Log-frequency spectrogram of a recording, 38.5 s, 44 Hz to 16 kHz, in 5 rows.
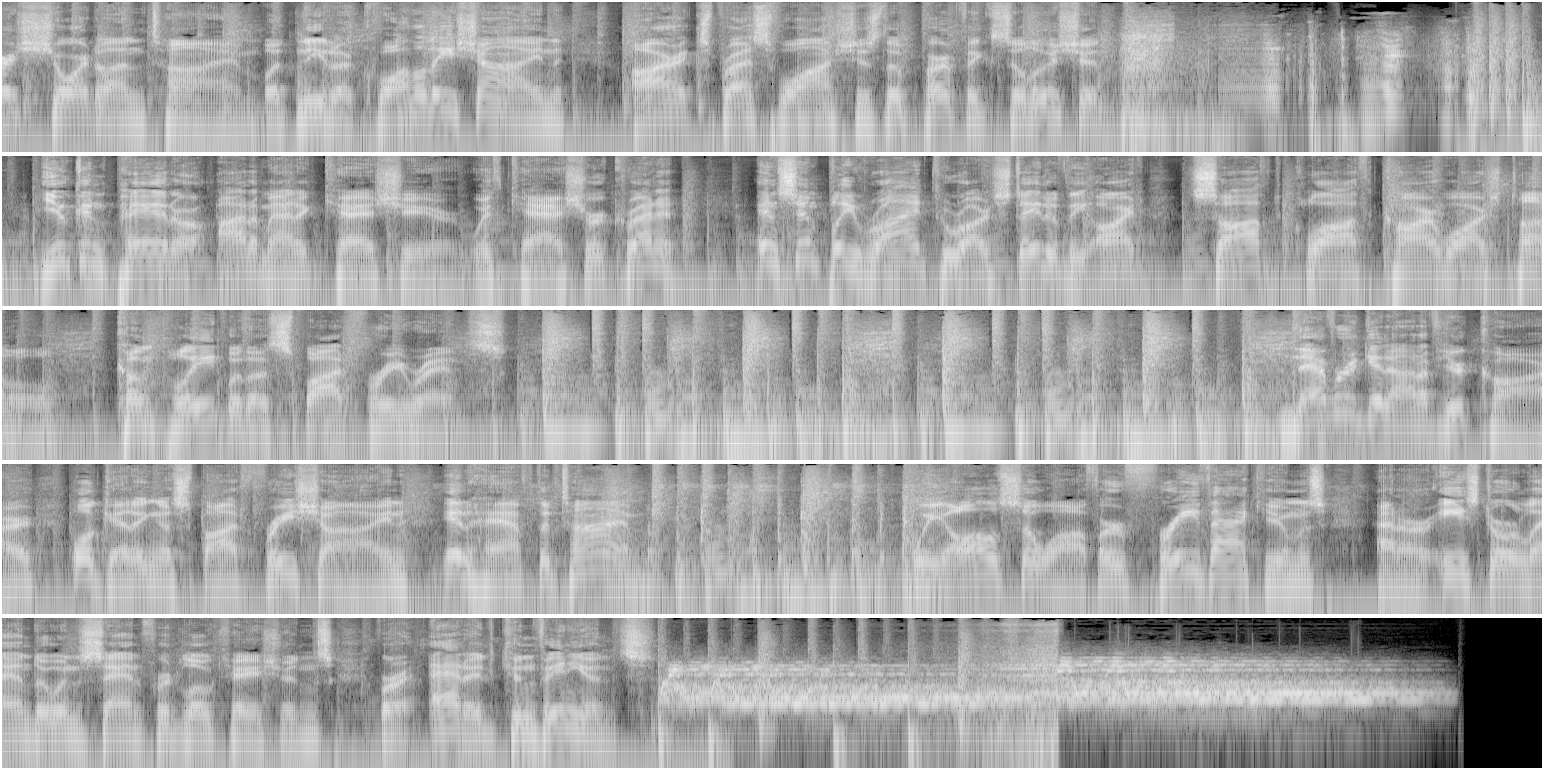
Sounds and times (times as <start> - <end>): Speech: 0.0 - 5.6, 7.9 - 18.0, 21.8 - 26.4, 27.6 - 34.1
Music: 0.0 - 38.1.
